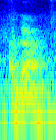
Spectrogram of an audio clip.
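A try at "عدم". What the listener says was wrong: Adam itu pakai ain. Adamu. Adamun. Adamu panjang itu. Kalau pakai ain pendek, adamun artinya tidak ada.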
